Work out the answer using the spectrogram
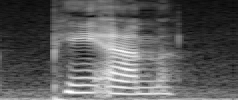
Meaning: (adverb) 1. In the 12-hour period from noon to midnight (the latter half of the day) when using the 12-hour clock 2. after death; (noun) Abbreviation of palm muting
- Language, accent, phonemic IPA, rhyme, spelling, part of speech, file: English, US, /piːˈɛm/, -ɛm, p.m., adverb / noun, En-us-p.m..ogg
